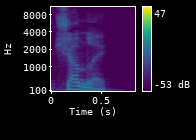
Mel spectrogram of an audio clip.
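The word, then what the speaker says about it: Cholmondeley: She's the Marchioness of Chalmondeli. Marchioness of Chumley. Oh, Chumley's how that's pronounced. – That's even worse. – It's spelled C-H-O-L-M-O.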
